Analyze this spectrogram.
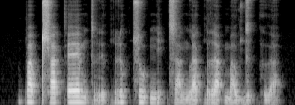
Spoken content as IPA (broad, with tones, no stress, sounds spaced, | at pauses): p a˥˩ p̚ t͡ɕʰ a˦˥ k̚ ʔ ɛː˥˩ m k r ɯ˨˩ k̚ r u˥˩ k̚ s u˥˩ ʔ ŋ i˦˥ t̚ s a˨˩ ŋ l a˦˥ k̚ r a˥˩ ʔ m a˨˩ w d ɯ˥˩ k̚ h ɯ˨˩ a̯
